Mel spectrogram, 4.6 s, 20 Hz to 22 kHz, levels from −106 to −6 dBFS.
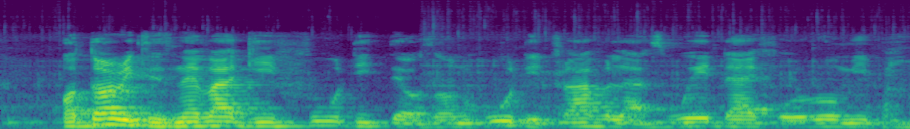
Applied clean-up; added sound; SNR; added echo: none; Sink (filling or washing); 20 dB; none.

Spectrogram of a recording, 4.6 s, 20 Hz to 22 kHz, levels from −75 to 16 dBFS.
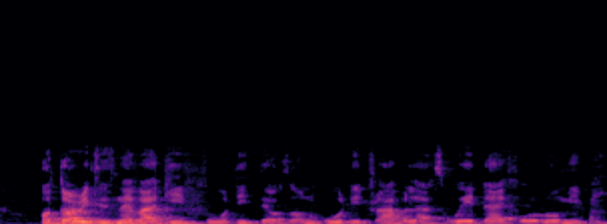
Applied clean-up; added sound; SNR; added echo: none; none; none; none.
